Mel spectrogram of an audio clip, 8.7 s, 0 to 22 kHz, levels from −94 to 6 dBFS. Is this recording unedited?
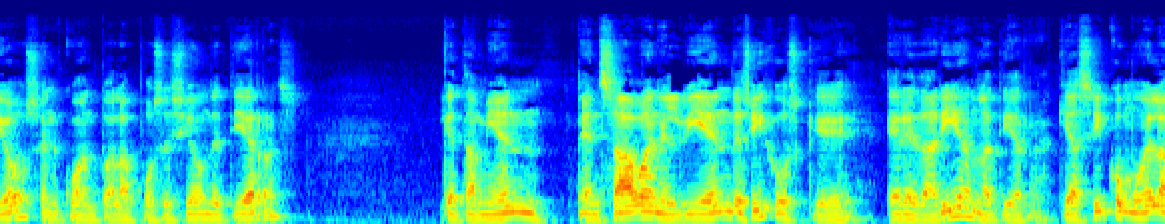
no; 2 cuts; at 3.3 s, 5.6 s

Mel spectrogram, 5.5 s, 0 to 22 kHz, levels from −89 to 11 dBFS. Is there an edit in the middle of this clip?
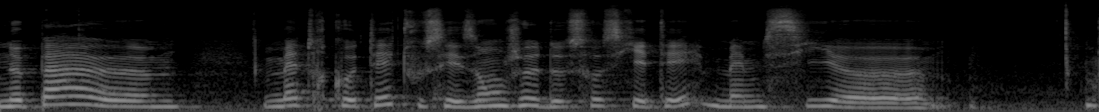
yes; 1 cut; at 1.6 s

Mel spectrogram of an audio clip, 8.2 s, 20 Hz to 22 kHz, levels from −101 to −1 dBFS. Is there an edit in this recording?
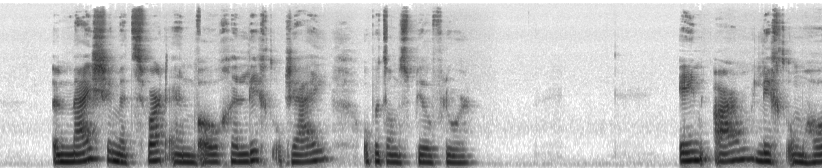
yes; 4 cuts; at 1.6 s, 2.0 s, 2.9 s, 3.8 s

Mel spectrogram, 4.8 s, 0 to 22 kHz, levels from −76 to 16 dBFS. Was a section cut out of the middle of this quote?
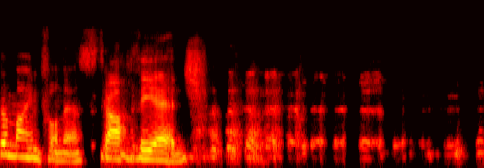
yes; 1 cut; at 1.0 s

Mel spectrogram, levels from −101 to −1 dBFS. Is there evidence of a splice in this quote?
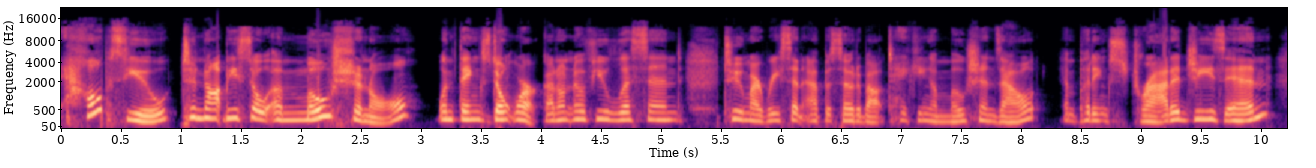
no; 0 cuts

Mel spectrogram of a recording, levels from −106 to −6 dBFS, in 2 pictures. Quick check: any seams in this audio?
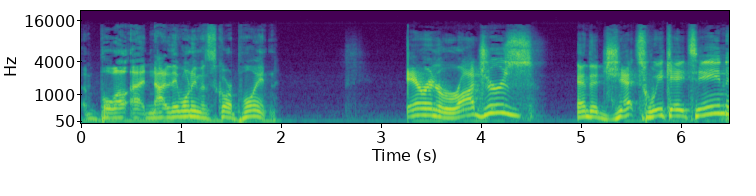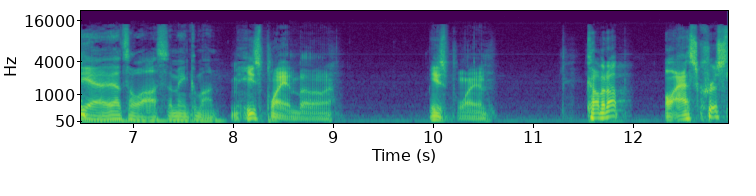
no; 0 cuts

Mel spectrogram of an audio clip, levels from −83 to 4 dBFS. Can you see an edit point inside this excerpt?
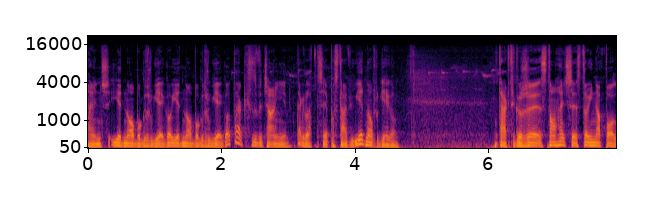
yes; 2 cuts; at 3.3 s, 4.3 s

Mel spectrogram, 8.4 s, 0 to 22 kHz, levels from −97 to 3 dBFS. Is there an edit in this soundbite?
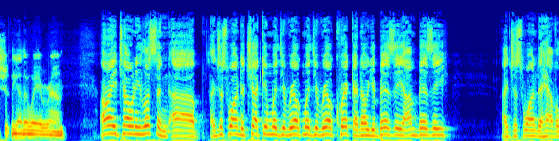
yes; 1 cut; at 4.5 s

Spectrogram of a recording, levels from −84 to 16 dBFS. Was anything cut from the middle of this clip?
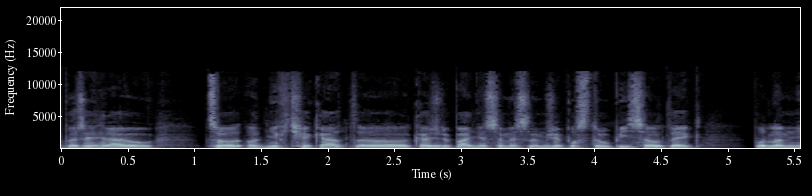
no; 0 cuts

